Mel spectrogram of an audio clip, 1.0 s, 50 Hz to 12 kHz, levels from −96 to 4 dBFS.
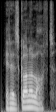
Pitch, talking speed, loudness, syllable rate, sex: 130 Hz, 240 wpm, -16 LUFS, 6.2 syllables/s, male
